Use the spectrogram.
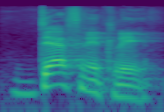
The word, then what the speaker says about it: definitely: Donc déjà, première chose, l'accent tonique se trouve, yes, ici. Definitely.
